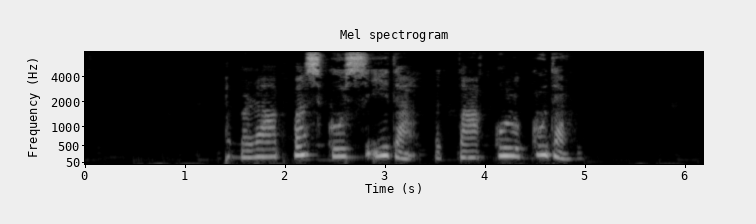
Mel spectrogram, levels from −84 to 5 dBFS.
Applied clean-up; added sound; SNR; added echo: neural mask model DeepFilterNet 3.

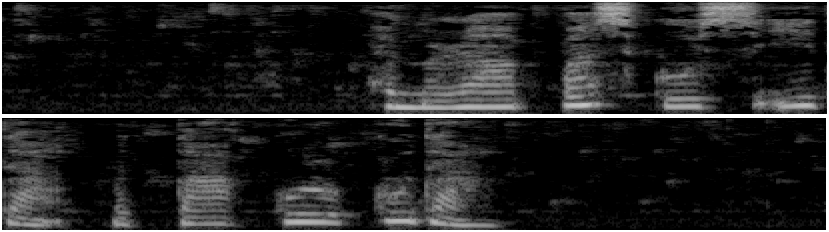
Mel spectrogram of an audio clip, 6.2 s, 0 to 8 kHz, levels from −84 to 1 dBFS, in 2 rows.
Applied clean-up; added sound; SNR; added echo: none; none; none; none.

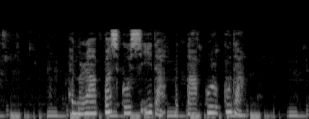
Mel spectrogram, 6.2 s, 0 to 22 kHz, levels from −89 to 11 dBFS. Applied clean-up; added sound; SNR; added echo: neural mask model RNNoise.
